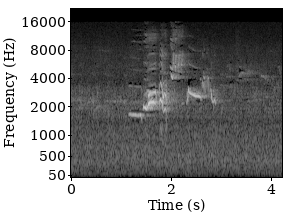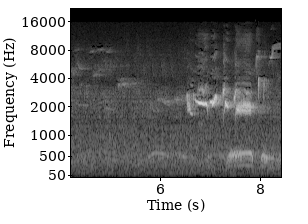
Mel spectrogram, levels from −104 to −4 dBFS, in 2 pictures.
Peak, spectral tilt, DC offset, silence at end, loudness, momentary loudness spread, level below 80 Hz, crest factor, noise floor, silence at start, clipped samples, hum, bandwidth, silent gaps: -16 dBFS; 1 dB/octave; under 0.1%; 0 s; -28 LUFS; 26 LU; -84 dBFS; 18 dB; -55 dBFS; 0.15 s; under 0.1%; none; 16 kHz; none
